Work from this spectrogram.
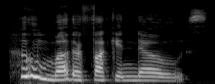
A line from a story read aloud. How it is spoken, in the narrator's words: chuckles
